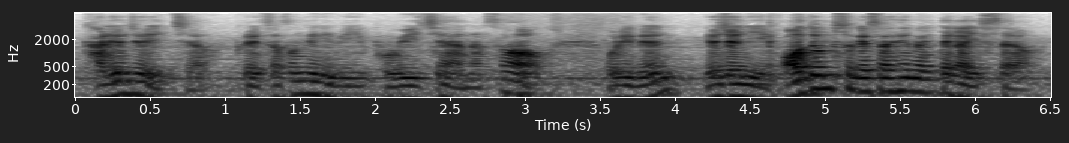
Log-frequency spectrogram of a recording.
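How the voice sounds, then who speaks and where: A man's voice: on the low side, lively intonation, moderate pace, fairly bright tone. A man pastor leading a Bible study sermon, asking the group questions and explaining. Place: church room. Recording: echoey room, voice from a distance, faint noise.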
